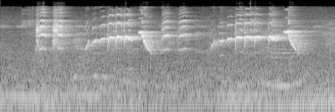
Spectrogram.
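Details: Orange-headed thrush song of two similar phrases: quick sharp chips leading into long, even whistled notes that end in a downward sweep, with a short gap between them.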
